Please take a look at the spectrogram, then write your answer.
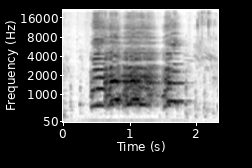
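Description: A young Burmese rooster gives one loud, close crow, a drawn-out call lasting nearly two seconds with a brief dip near the end, against a quiet background.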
